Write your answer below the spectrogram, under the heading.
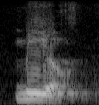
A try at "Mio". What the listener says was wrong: It's a short E. No.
